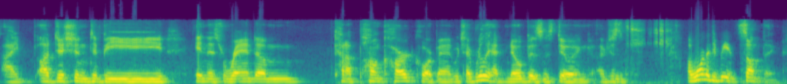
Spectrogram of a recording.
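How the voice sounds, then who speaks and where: A man's voice: mid-range voice, steady tone, moderate pace, darkish tone, breathy edge. A man chatting casually as a musician guest on a podcast, telling personal stories in a wry, self-deprecating way. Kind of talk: casual chat, personal storytelling.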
